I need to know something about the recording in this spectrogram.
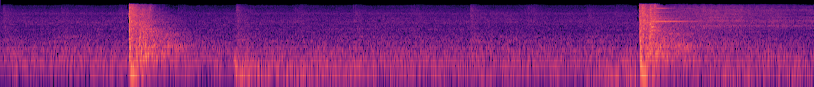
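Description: A gunshot fires loudly and echoes.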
